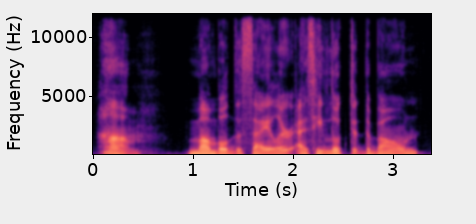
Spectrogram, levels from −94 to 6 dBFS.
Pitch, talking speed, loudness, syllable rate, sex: 170 Hz, 175 wpm, -19 LUFS, 4.6 syllables/s, female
